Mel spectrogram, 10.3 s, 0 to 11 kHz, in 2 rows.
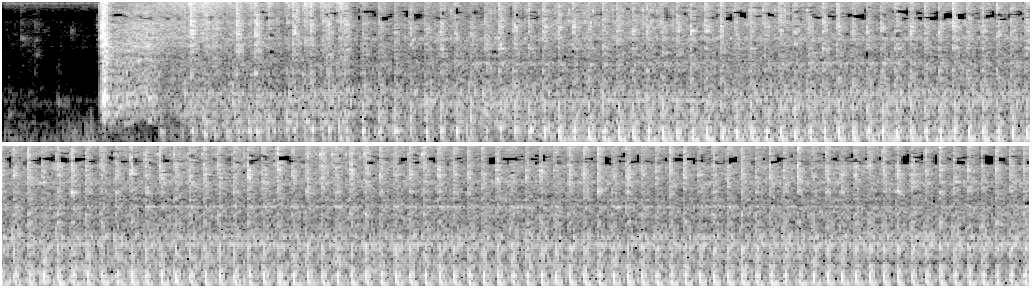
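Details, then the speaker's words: Engine, first start in 2 years: catches almost immediately after a brief crank, then settles into a steady, even chugging idle with no misses or knocks. "That's the first time it's been started in 2 years. First time it's even really turned over in 2 years."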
